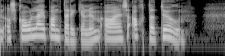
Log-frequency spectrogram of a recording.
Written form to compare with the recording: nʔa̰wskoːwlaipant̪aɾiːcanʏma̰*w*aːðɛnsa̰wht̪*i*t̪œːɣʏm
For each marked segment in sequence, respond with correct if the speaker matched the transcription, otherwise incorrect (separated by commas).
correct, incorrect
